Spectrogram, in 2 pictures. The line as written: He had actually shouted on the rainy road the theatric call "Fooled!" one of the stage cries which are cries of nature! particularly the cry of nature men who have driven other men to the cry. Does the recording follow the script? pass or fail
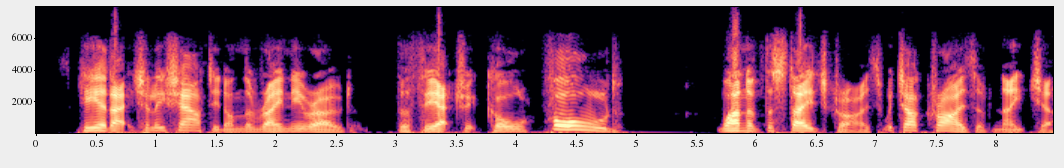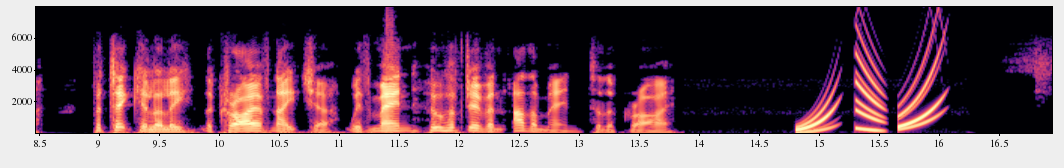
fail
